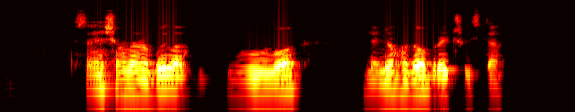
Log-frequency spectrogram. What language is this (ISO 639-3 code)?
ukr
